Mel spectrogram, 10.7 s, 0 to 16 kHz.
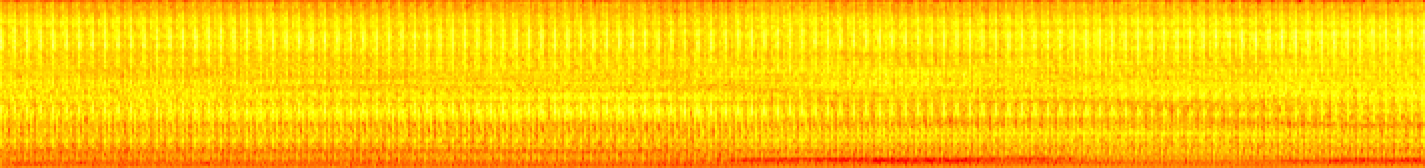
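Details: BMW M42 engine at idle with a sharp, regular knock about three and a half times a second over an otherwise steady engine; internal knock, cause unknown.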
